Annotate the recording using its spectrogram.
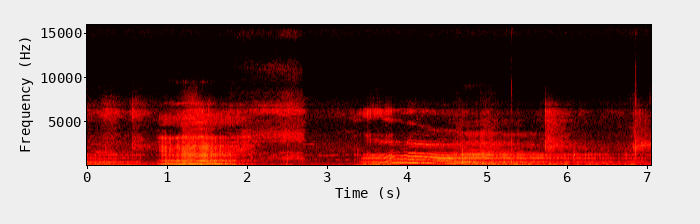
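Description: A cat yowls loudly.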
